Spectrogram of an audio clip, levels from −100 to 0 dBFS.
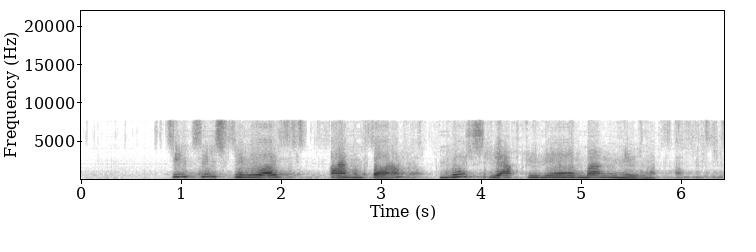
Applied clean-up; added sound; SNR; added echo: neural separator model SepFormer DNS4.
